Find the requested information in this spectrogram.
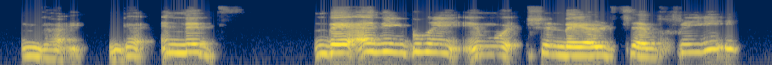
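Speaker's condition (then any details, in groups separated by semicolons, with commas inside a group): Cerebral palsy; noticeably affected speech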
